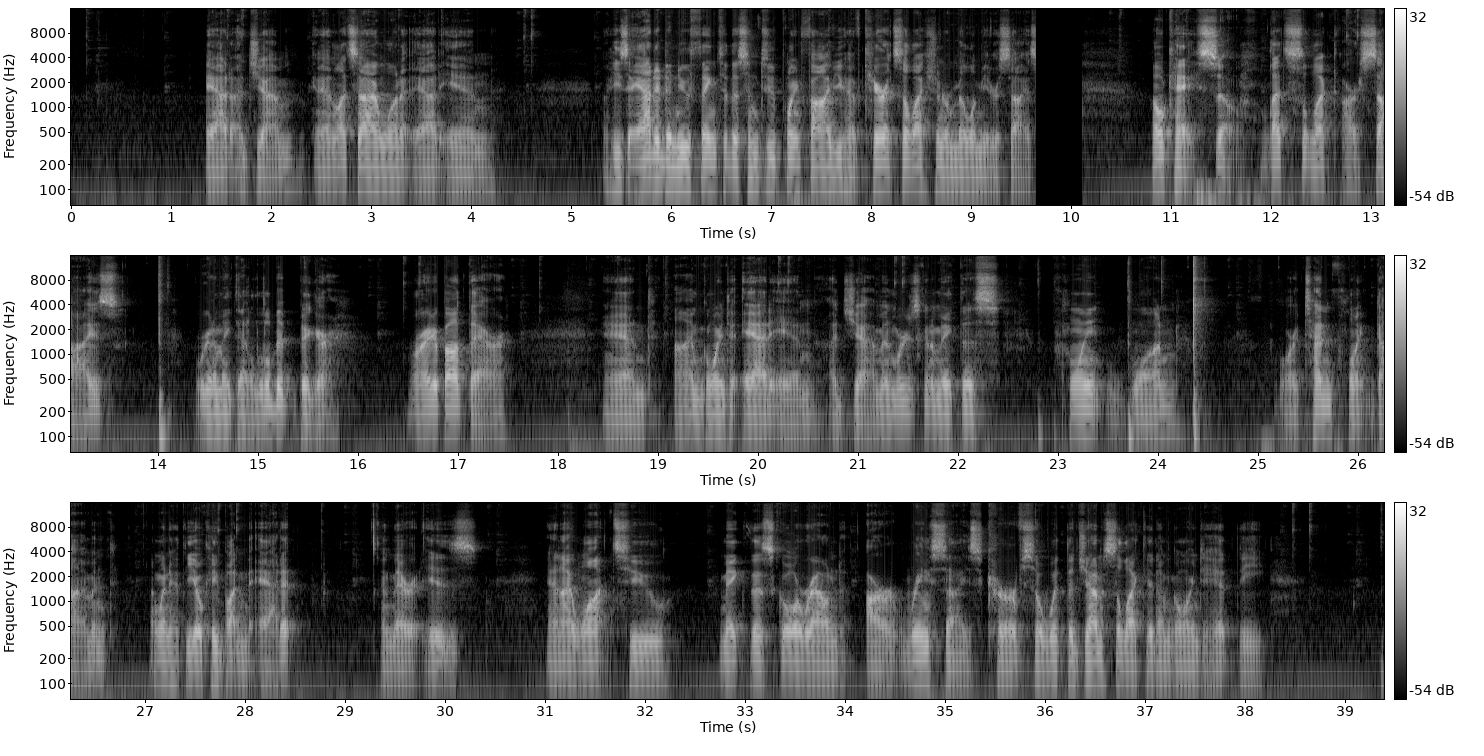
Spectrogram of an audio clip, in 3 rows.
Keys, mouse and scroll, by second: 1.6-3.7 drag, 4.6-7.6 drag, 10.1-12.8 middle drag, 12.8 click, 14.0 KP_1, 15.5 s, 17.2-20.2 middle drag, 20.2-23.3 drag, 28.8-31.8 middle drag, 38.5 shift+click.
